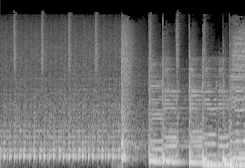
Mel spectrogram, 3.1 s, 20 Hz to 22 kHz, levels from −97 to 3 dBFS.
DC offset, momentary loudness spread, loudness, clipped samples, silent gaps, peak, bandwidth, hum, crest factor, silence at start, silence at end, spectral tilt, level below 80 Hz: under 0.1%; 8 LU; -18 LUFS; under 0.1%; none; 0 dBFS; 17 kHz; none; 16 dB; 0 s; 0 s; -5 dB/octave; -26 dBFS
